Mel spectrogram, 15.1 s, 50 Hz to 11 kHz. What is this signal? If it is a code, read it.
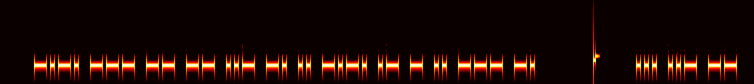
Morse code, heard as a keyed tone, about 15 wpm, 700 Hz. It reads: COMMUNICATION SUM
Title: Sentences from Top 1000 Words - Review Part 6 - New Word Drill - 15wpm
